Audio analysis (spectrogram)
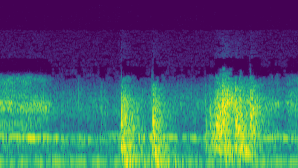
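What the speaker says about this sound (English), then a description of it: "Then we'll close the shutters." Wooden shutters swing shut in an old house for a radio drama, two clattering knocks followed by a longer rattling close, set against a faint steady hum.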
